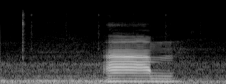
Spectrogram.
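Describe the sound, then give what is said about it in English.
Steady low rumble inside an old Buick Park Avenue car while driving, road and engine noise droning throughout, with a brief voiced sound from someone inside partway through. “Yeah, my car is an old car, but it's a nice car, you know.”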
